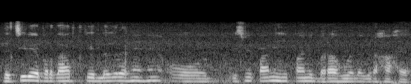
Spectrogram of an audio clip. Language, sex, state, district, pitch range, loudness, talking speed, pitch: Hindi, male, Rajasthan, Bikaner, 140-165 Hz, -16 LUFS, 235 wpm, 155 Hz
